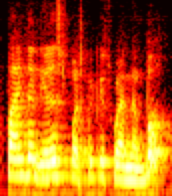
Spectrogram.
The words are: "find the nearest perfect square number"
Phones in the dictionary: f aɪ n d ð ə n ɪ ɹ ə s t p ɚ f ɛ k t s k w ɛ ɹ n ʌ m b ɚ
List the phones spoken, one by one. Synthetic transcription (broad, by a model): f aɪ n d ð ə n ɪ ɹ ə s t p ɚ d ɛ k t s w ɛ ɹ n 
